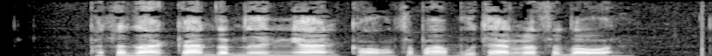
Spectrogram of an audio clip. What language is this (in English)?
Thai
